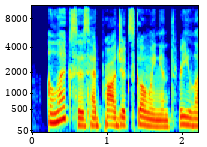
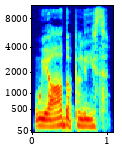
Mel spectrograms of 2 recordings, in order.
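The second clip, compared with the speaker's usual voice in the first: put-on Middle Eastern accent. A narrator's reading. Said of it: "She detected a Middle Eastern accent".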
